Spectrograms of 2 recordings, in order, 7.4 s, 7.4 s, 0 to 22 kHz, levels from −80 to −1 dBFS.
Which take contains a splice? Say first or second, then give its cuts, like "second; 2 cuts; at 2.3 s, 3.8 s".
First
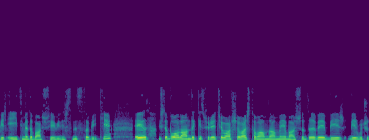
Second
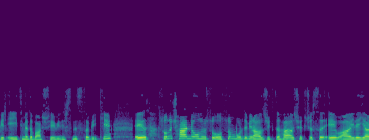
first; 1 cut; at 3.1 s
